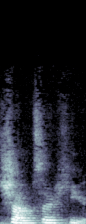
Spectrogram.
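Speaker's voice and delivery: ordinary delivery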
